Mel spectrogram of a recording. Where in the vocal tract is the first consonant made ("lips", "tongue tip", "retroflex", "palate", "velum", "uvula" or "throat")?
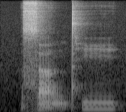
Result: tongue tip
